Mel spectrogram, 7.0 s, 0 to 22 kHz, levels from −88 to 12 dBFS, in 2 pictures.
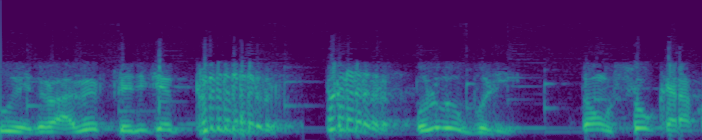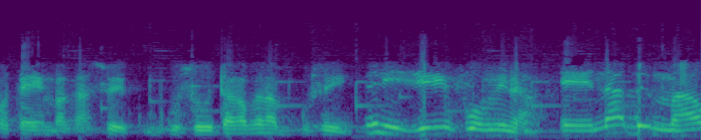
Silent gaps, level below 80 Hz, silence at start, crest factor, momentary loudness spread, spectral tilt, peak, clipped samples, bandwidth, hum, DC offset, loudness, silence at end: none; -66 dBFS; 0 s; 14 dB; 5 LU; -6.5 dB/octave; -10 dBFS; under 0.1%; 7 kHz; none; under 0.1%; -25 LUFS; 0 s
